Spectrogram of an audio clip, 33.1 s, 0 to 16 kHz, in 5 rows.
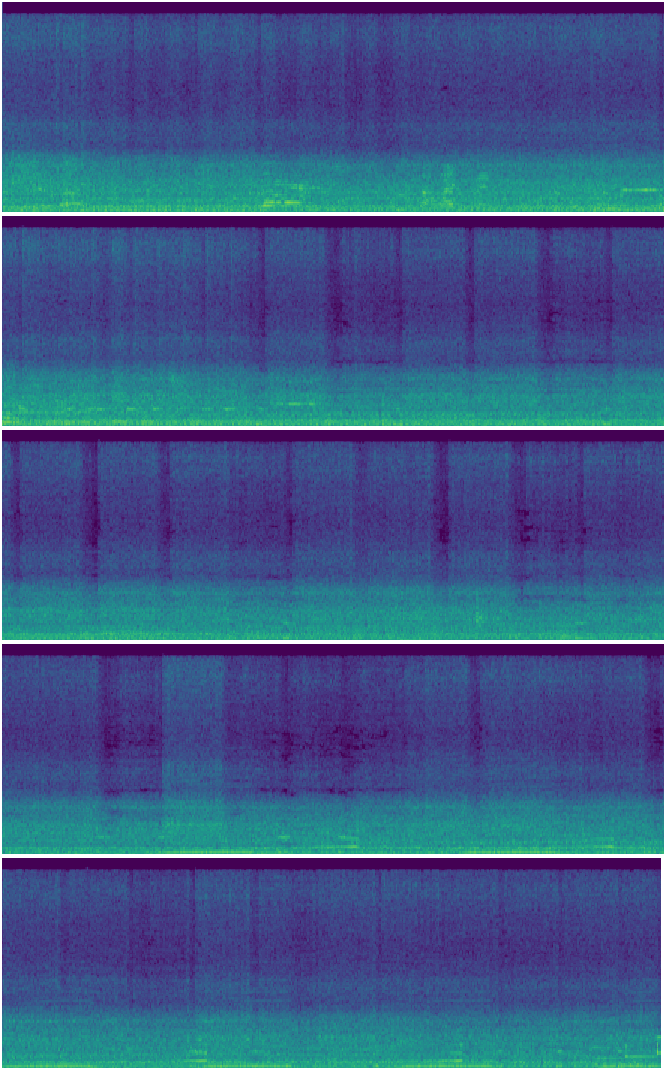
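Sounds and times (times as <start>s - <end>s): line matrix printer printing: 0.0s - 33.0s.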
